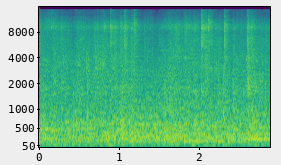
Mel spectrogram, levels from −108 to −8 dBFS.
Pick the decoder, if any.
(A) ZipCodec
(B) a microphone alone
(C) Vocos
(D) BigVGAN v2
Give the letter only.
B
